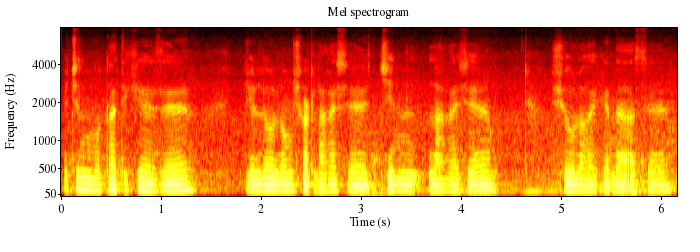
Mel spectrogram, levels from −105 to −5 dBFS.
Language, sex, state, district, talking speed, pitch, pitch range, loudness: Nagamese, male, Nagaland, Kohima, 155 wpm, 110 Hz, 110-115 Hz, -19 LUFS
